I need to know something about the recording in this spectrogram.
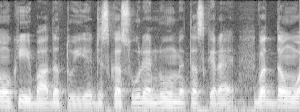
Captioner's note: Arabic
